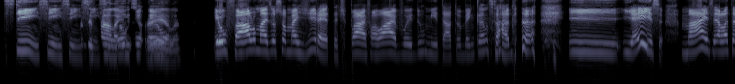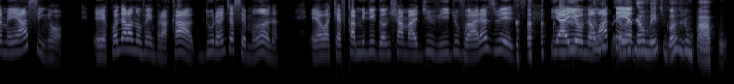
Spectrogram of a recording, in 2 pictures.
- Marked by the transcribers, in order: tapping; laughing while speaking: "cansada"; laugh
- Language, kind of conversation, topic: Portuguese, advice, Como posso lidar com o cansaço social e a sobrecarga em festas e encontros?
